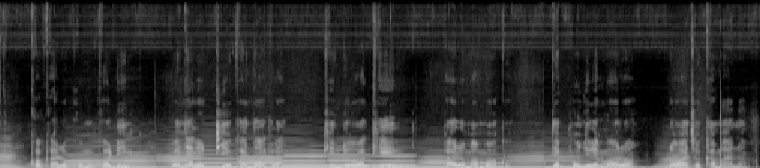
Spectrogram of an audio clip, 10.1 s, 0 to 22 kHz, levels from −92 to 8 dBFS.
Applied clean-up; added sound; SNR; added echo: none; Wind instrument, woodwind instrument; 2 dB; none.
